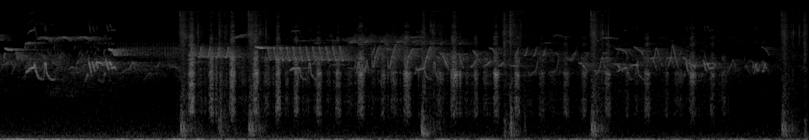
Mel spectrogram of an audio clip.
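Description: Quiet birdsong: many small birds chirping and twittering in short high calls, with scattered sharp clicks.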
